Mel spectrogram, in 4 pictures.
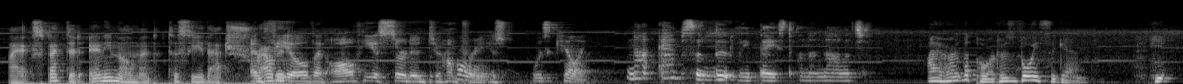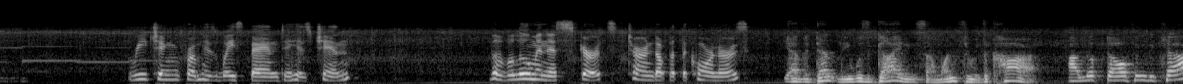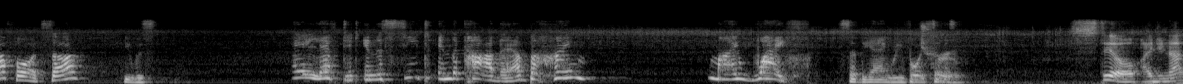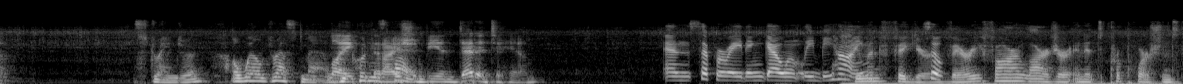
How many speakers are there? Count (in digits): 6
